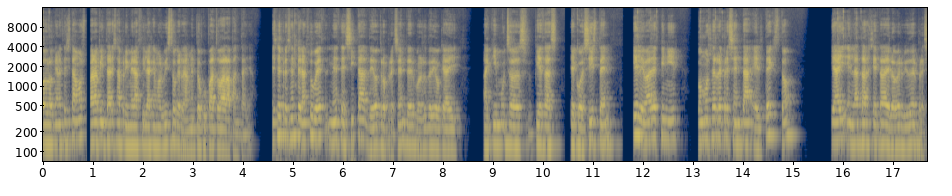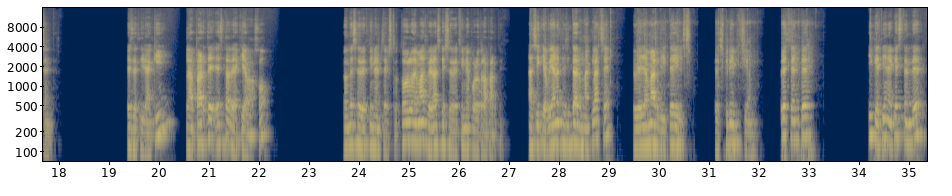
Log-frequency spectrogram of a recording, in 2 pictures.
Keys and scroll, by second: 5.1 super+p.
